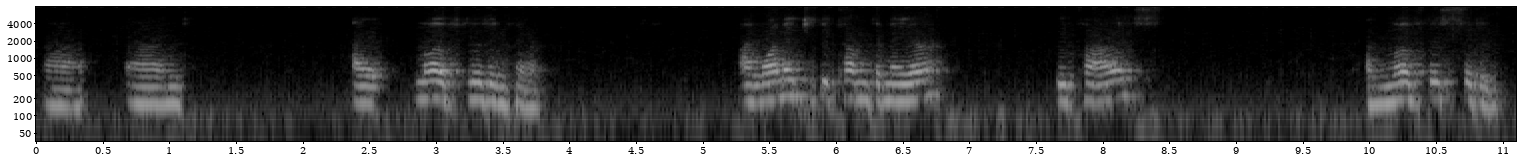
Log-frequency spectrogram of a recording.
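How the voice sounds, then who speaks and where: Speaking very slowly with long, frequent pauses, a woman has a somewhat breathy, fairly low voice and ordinary pitch variation. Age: 60s. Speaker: mayoral candidate, attorney. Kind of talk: campaign opening statement. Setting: live video call.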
